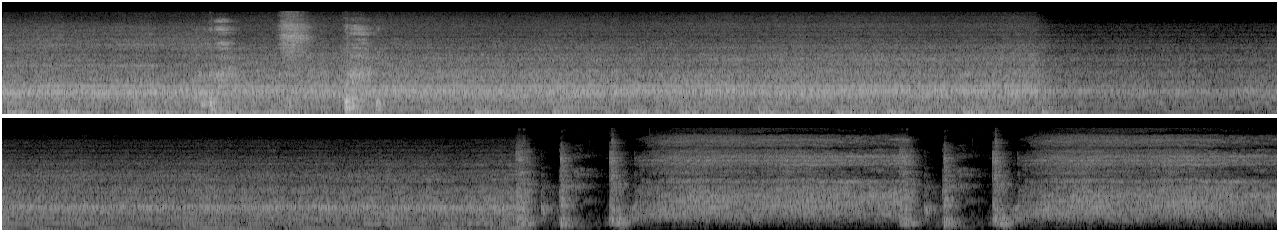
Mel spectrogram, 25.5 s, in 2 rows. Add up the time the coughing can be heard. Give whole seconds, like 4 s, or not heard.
2 s.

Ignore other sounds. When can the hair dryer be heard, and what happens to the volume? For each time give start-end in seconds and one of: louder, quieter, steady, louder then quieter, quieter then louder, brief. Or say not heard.
0.0-25.4 quieter.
